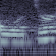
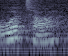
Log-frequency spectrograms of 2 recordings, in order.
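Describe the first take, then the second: First: Water with a clear American t-flap and r; American pronunciation. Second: Water said wot-cha, no r at the end; British pronunciation. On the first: Teacher demos water in an American accent. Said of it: "pakai American accent". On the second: Teacher demos water in a British accent. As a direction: say water like a Brit, dropping the r. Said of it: "British accent". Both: Shown as a demonstration.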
